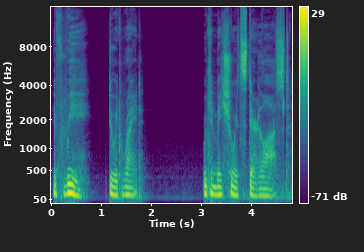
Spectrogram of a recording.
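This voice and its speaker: A brooding ex-hero villain, acted by a man, speaks in a low, dark, husky voice. He is bitter yet devoted, measured and intense, with dramatic pauses suited to an intimate ASMR roleplay. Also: heavily acted. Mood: earnest, persuasive. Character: cold former-hero villain, earnest, bitter, devoted to partner.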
